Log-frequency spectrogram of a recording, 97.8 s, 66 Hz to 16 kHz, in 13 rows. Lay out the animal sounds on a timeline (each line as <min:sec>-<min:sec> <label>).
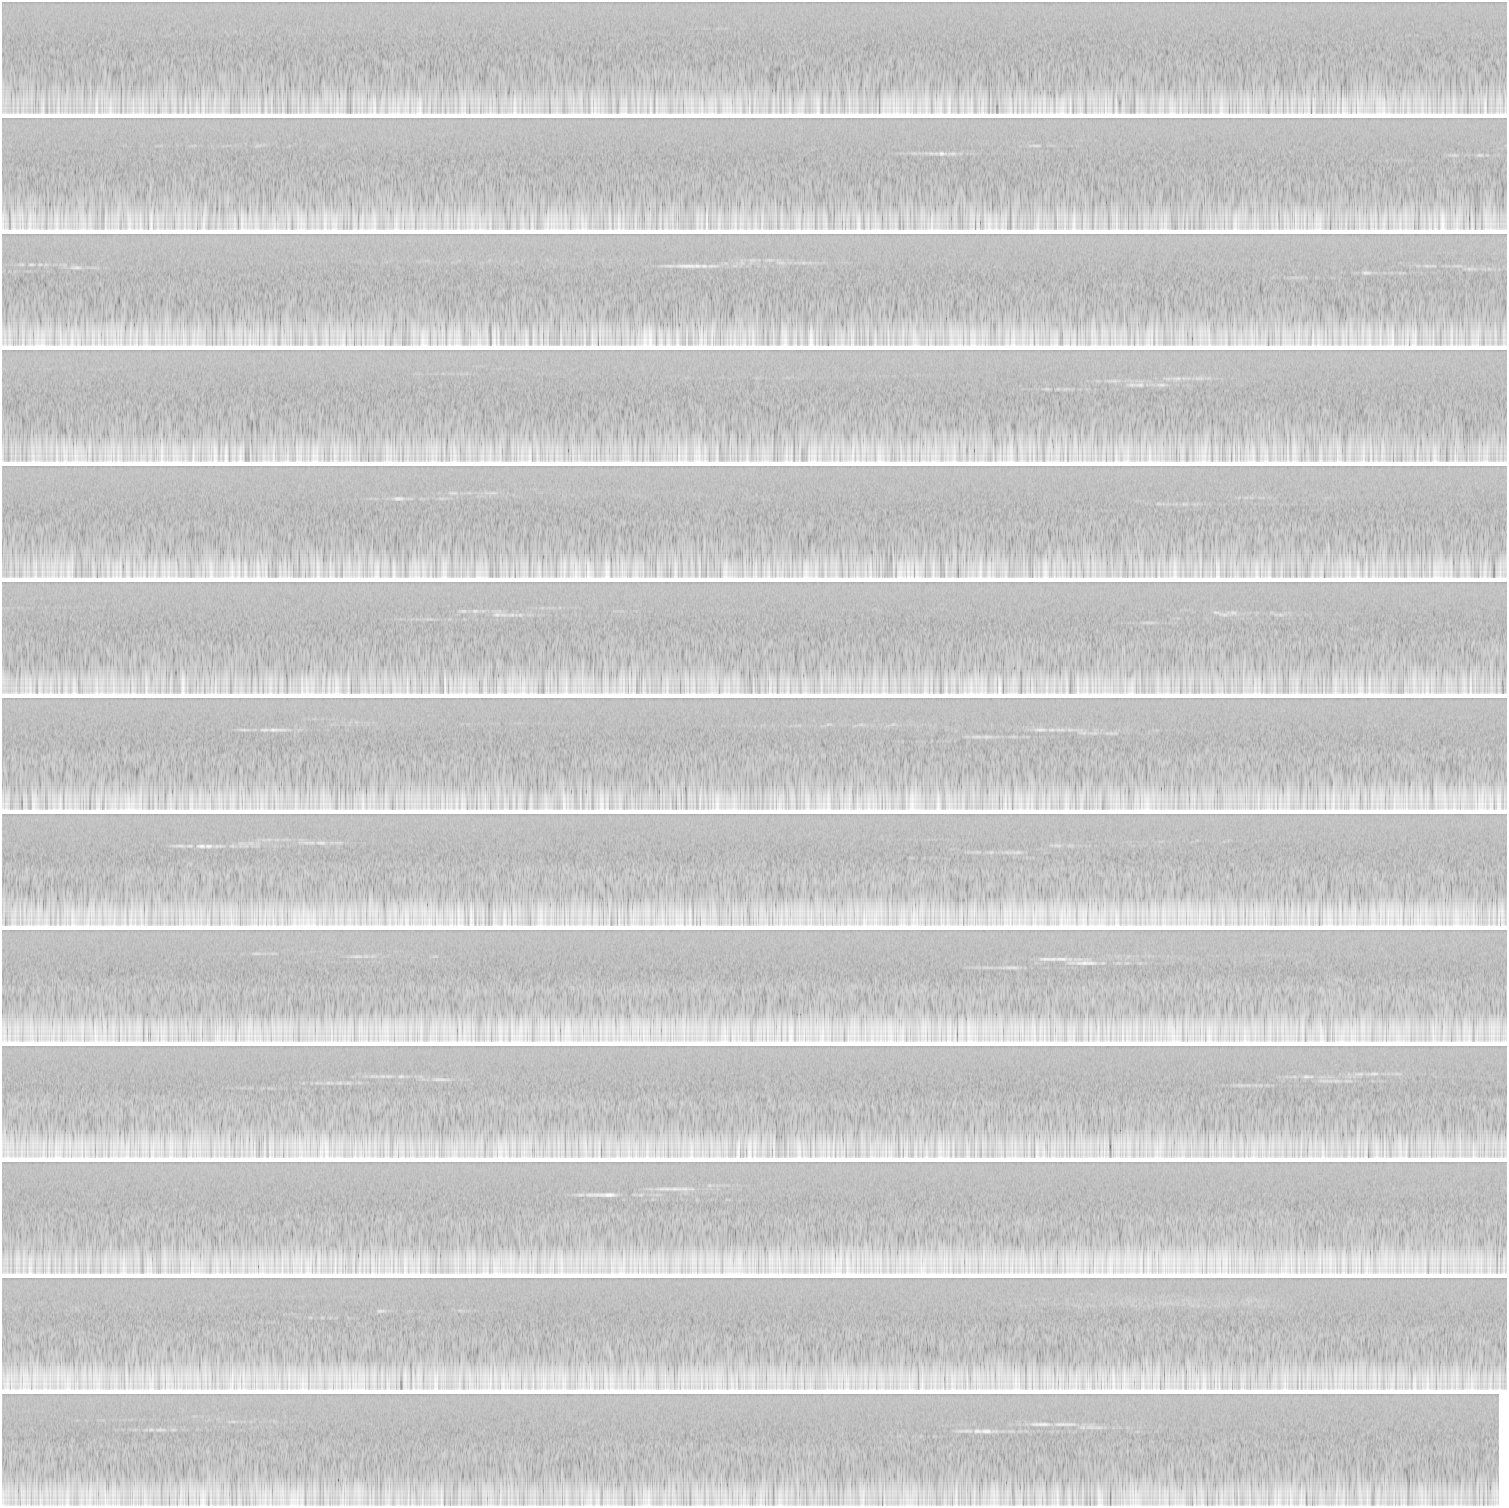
0:03.4-0:04.1 Hermit Thrush (Catharus guttatus)
0:08.0-0:09.4 Yellow-rumped Warbler (Setophaga coronata)
0:11.8-0:13.0 Hermit Thrush (Catharus guttatus)
0:14.6-0:15.6 Hermit Thrush (Catharus guttatus)
0:16.5-0:17.9 Yellow-rumped Warbler (Setophaga coronata)
0:18.2-0:19.4 Hermit Thrush (Catharus guttatus)
0:21.3-0:22.7 Hermit Thrush (Catharus guttatus)
0:24.4-0:25.6 Hermit Thrush (Catharus guttatus)
0:27.6-0:28.7 Hermit Thrush (Catharus guttatus)
0:31.8-0:32.7 Hermit Thrush (Catharus guttatus)
0:35.6-0:36.6 Hermit Thrush (Catharus guttatus)
0:39.5-0:40.9 Hermit Thrush (Catharus guttatus)
0:43.1-0:44.2 Hermit Thrush (Catharus guttatus)
0:46.2-0:47.1 Hermit Thrush (Catharus guttatus)
0:48.7-0:50.2 Yellow-rumped Warbler (Setophaga coronata)
0:49.6-0:50.9 Hermit Thrush (Catharus guttatus)
0:53.4-0:54.5 Hermit Thrush (Catharus guttatus)
0:57.1-0:58.4 Hermit Thrush (Catharus guttatus)
0:58.2-0:59.1 Yellow-rumped Warbler (Setophaga coronata)
1:01.3-1:02.6 Hermit Thrush (Catharus guttatus)
1:04.9-1:06.1 Hermit Thrush (Catharus guttatus)
1:08.8-1:10.1 Hermit Thrush (Catharus guttatus)
1:13.7-1:14.8 Hermit Thrush (Catharus guttatus)
1:18.0-1:19.0 Hermit Thrush (Catharus guttatus)
1:24.0-1:25.2 Hermit Thrush (Catharus guttatus)
1:27.8-1:29.3 Ovenbird (Seiurus aurocapilla)
1:30.7-1:31.7 Hermit Thrush (Catharus guttatus)
1:34.8-1:36.2 Hermit Thrush (Catharus guttatus)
